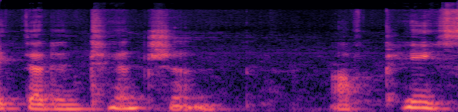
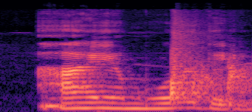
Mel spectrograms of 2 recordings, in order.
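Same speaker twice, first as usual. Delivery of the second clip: commanding, authoritative, louder; 5 dB louder than usual. Leading an affirmation for listeners to repeat: with authority. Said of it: "Say it with authority".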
